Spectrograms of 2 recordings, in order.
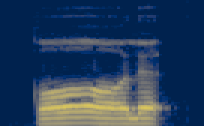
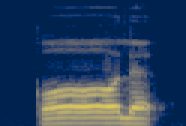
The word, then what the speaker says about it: قال: نکته مهم دیگر اینه که الف گاهی در کلمات قرآن کوچک نوشته میشه، مثل قال، قال. تلفظ الف کوچک با الف بلند هیچ تفاوتی با هم نداره.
